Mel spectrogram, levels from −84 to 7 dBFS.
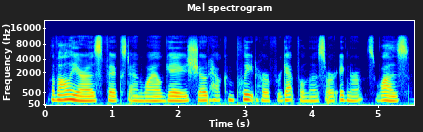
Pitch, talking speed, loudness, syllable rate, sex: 180 Hz, 150 wpm, -20 LUFS, 4.9 syllables/s, female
